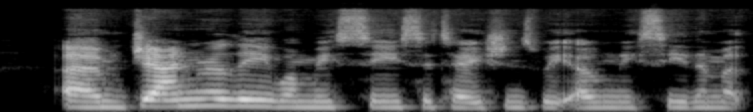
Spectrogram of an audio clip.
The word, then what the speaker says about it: cetacean: um so yes you are saying it right cetacean is the collective team for whales dolphins and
